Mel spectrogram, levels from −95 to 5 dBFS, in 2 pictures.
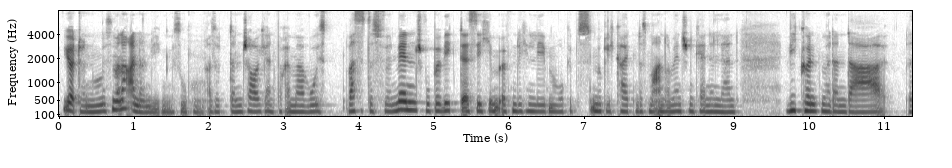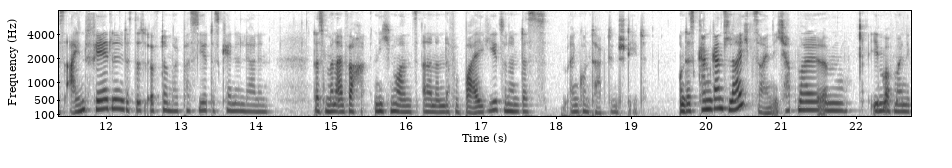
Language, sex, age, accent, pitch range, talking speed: German, female, 30-49, German, 180-225 Hz, 200 wpm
